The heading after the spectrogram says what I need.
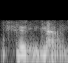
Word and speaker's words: Newtown: secondary place out of Newton, Connecticut. It's only a town of 2,000 people. We have to keep... Newtown, sorry. Newtown. We have to make sure we pronounce that right.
